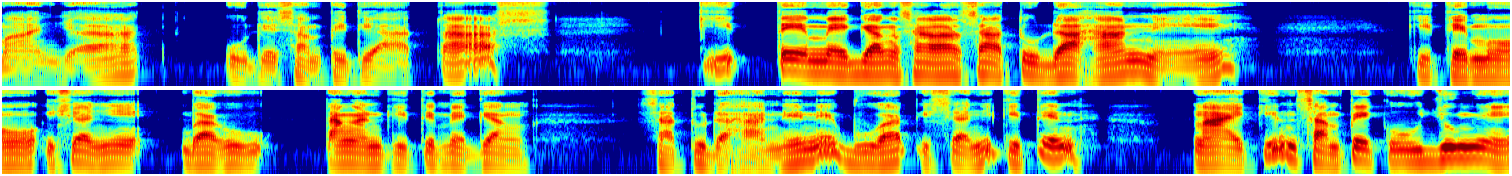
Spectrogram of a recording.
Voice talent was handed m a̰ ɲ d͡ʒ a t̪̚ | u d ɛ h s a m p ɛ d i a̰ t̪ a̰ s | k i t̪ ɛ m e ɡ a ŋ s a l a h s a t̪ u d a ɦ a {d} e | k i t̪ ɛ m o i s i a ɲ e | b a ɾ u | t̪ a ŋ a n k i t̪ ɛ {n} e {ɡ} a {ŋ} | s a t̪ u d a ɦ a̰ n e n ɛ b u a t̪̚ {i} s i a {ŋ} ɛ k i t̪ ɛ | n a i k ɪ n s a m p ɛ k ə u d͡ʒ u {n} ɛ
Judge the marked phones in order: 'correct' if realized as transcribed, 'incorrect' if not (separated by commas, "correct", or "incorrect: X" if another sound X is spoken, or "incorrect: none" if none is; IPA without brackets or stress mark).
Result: incorrect: n, incorrect: m, correct, correct, correct, incorrect: ɲ, incorrect: ŋ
